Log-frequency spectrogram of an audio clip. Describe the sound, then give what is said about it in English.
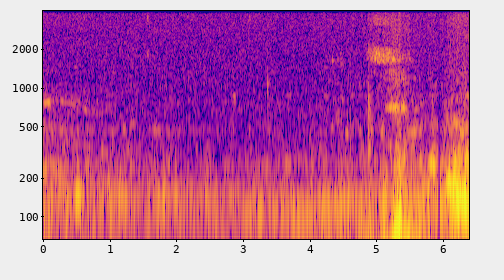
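Steady low rumble of road traffic, growing louder near the end as a vehicle seems to pass. No one speaks. “Oh my goodness, as you guys have to suffer through listening to traffic as I'm finding the one I wanted to find.”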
